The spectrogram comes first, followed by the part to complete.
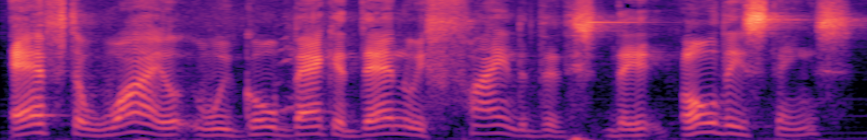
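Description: A middle-aged Brazilian preacher delivers a sermon in a slightly high male voice. He takes his time, breaking his thoughts into short emphatic phrases and putting questions to his listeners in a Brazilian accent. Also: measured pace. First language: Portuguese.

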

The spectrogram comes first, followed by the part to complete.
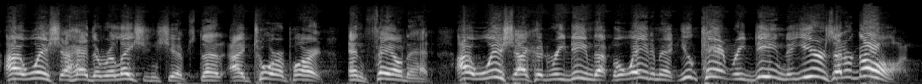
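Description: A man in his sixties preaching a sermon, swelling to emphatic peaks and dropping to quiet asides, often repeating words as he builds a point. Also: very high voice, animated, normal speed, hardly any pauses. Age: 60s. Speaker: pastor.

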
